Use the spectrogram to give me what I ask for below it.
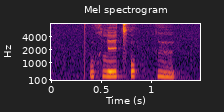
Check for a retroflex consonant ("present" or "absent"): absent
